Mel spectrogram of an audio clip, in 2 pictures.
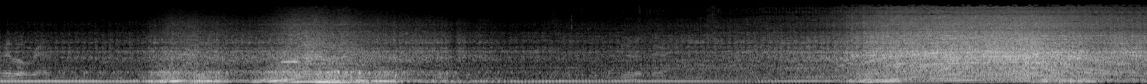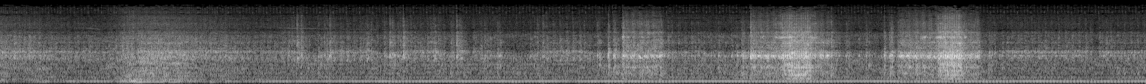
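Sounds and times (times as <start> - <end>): car engine idling and revving: 0.0 - 22.9
short loud mechanical noises: 14.3 - 21.4.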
